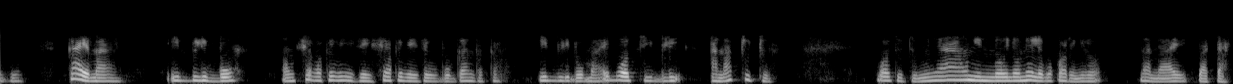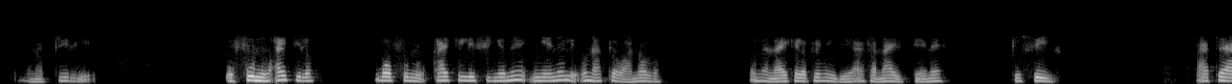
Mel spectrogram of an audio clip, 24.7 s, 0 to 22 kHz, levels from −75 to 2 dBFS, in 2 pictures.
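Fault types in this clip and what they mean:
G.729 codec, throughout: the speech has the narrow, slightly rough and synthetic quality of the G.729A low-rate telephony codec, and the damage is plainly audible. The codec rebuilds each 10 ms frame from a model of the vocal tract, a pitch predictor and a handful of pulses, so nothing above 4 kHz survives. Consonants lose their crispness, and the texture has the coarse, buzzy edge that fits an 8 kbit/s stream.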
